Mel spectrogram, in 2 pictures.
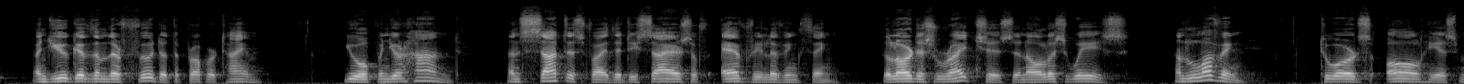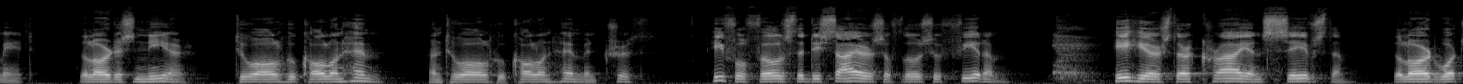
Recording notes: recorded at North Harris Free Church on the morning of Sunday, 12th February 2023.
